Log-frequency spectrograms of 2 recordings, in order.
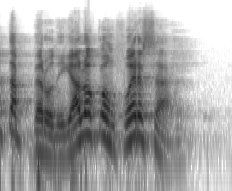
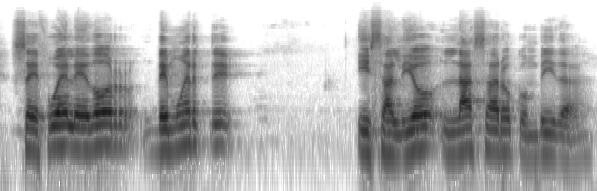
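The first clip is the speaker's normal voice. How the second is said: ordinary talk, nothing marked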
